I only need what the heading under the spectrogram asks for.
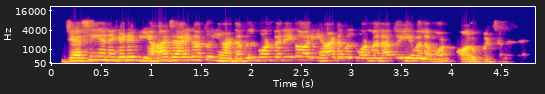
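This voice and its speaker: A man's voice: high voice, fairly bright tone. A male chemistry teacher giving a classroom lecture to students in the room and online, explaining step by step and often checking that they follow, with English science terms mixed into his Hindi.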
